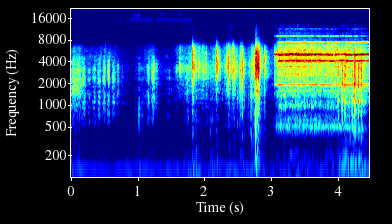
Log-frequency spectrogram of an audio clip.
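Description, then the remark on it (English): After a few seconds of light clattering and shuffling, a telephone bell bursts into a loud, continuous metallic ring, a call from a Chicago associate, that carries on steadily to the end, with no one talking. “My Chicago associate is on the phone.”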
